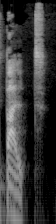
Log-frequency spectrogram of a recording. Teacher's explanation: Bald is spelled B-A-L-D. A D on the end of the syllable in German is pronounced more like a T.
